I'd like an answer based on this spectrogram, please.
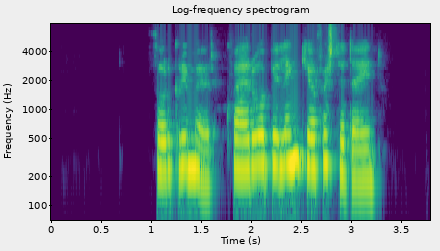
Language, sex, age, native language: Icelandic, female, 30-39, Icelandic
